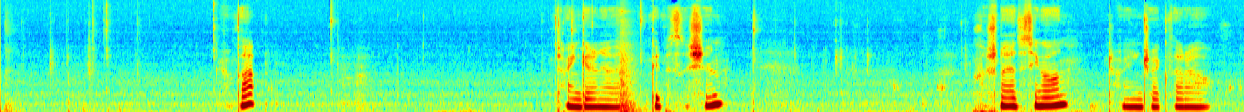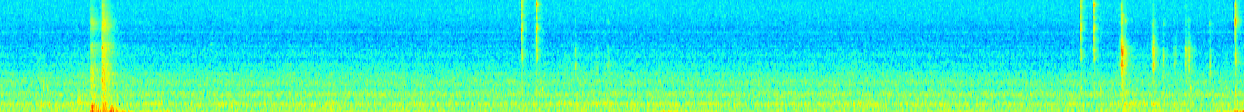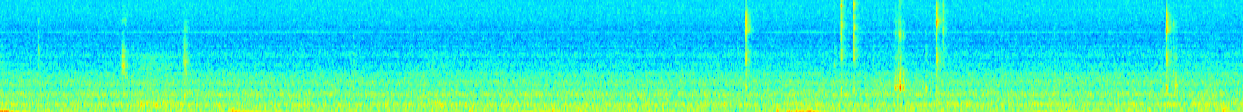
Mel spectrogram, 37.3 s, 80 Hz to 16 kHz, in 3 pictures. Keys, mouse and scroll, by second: 1.1 shift+click, 2.7 scroll down 4, 3.3 middle click, 8.4 g, 24.0 a, 24.2 a, 24.8 middle click, 33.3 click, 33.8-34.2 scroll up 4, 34.2 middle click.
